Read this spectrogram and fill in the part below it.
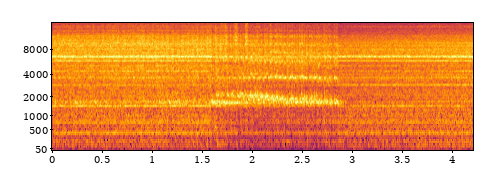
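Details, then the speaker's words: Lathe longitudinal cut on tempered 4140 chrome-moly steel at 1120 RPM; steady even hiss with thin clear ring, no chatter, blue turnings, slight surface tearing not felt by fingernail; clean cut. "finish already looks superb by comparison and it is there's a little bit of surface taring but you can't feel it with your fingernail anymore"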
